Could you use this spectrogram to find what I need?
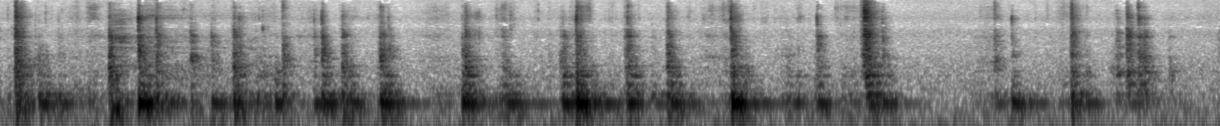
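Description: A screwdriver clicks and scrapes against plastic parts.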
